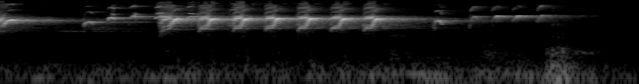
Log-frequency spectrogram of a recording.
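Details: Sunbird of the kind called kolibri ninja, used as a master song for training: a rapid, very high twittering run of sharp chirps at about three per second, thin and bright, fading out after three seconds with a faint low hum beneath.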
